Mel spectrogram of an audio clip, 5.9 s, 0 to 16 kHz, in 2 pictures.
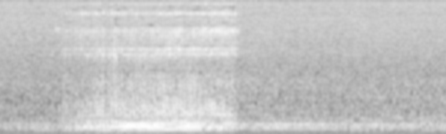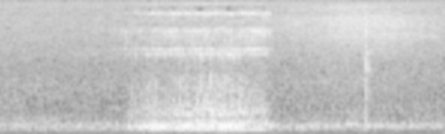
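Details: Snoring, at times loud enough to wake others at night: two low, rumbling snores about three seconds apart, roughly 20 breaths a minute, with a quiet hiss between.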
